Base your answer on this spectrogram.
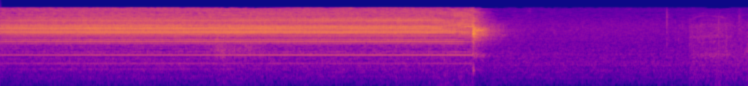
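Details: Steady high-pitched whine of an air-driven low-speed dental handpiece motor running about three and a half seconds on a flow meter during an airflow (CFM) test, then stopping, leaving quiet room noise; low-speed dental handpiece motor.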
